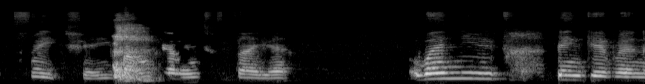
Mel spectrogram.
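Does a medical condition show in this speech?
Yes: motor neurone disease; bulbar onset.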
